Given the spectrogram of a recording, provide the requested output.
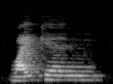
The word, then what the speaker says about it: lichen: organism is called a lichen lichen rhyming with like going hiking and our friend who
